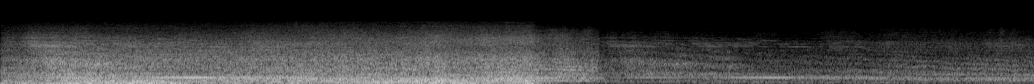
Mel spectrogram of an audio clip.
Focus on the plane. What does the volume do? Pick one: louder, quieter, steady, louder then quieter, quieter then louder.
quieter.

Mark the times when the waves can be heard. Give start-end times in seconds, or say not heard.
0.0-5.4.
